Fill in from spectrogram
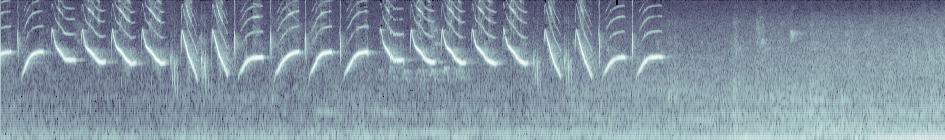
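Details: Belgian canary singing naturally: a regular string of loud upslurred and downslurred whistled notes, about three per second, stopping after six seconds into low background hum.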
